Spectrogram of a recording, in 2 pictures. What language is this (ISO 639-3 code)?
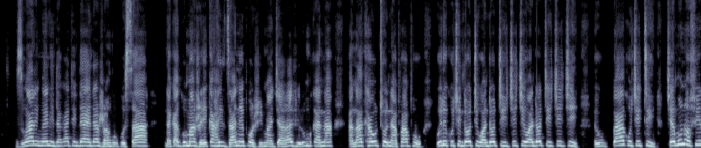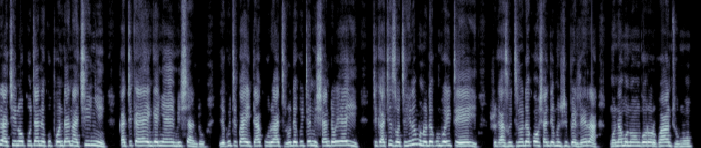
ndc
